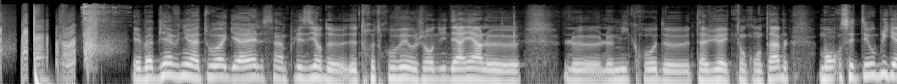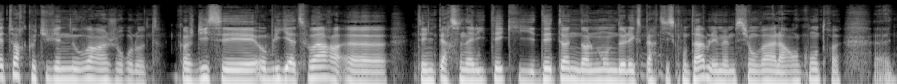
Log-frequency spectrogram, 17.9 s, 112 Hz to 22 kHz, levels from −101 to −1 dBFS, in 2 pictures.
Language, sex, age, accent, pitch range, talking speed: French, male, 20-39, French, 130-155 Hz, 210 wpm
